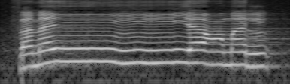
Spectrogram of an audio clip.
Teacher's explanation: Kemudian yang kedua, masukkan ke hidung, karena gunnah tempat keluarnya adalah al-khayshum atau rongga hidung.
